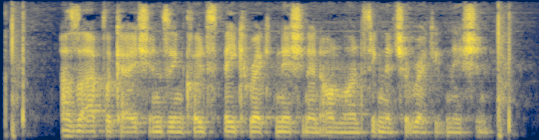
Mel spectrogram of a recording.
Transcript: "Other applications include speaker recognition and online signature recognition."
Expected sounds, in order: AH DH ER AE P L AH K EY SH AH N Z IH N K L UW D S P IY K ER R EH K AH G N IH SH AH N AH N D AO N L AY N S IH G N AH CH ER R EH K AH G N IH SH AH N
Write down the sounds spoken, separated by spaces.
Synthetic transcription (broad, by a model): AH DH ER AE P L AH K EY SH AH N Z IH N K L UW D S P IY K R EH K AH G N IH SH AH N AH N AO N L AY N S IH G N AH CH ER R EH K AH G N IH SH AH N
